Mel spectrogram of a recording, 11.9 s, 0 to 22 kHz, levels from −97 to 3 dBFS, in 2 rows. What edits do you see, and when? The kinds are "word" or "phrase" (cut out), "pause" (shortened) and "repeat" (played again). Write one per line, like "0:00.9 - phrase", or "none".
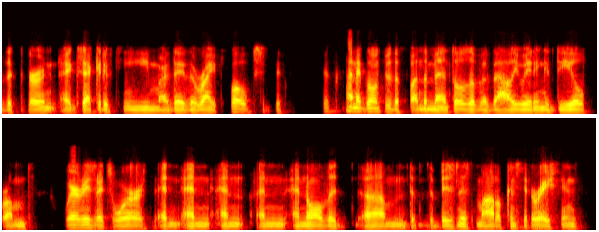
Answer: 0:06.9 - phrase
0:08.1 - word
